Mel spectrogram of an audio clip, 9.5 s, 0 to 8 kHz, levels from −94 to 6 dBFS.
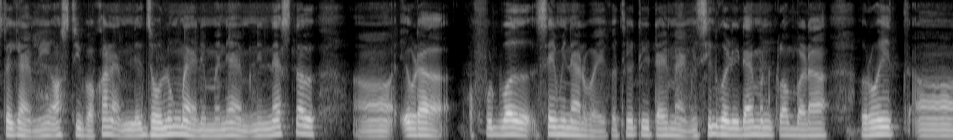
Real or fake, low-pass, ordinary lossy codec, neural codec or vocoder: real; none; none; none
